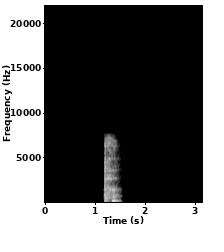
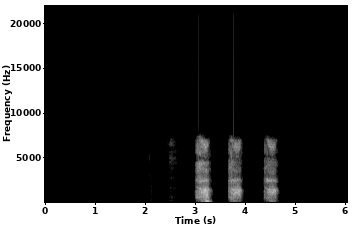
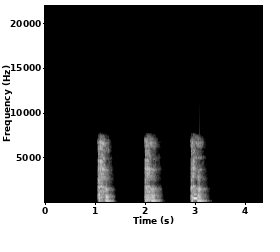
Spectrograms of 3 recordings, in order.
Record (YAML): cough_length: 3.2 s
cough_amplitude: 27948
cough_signal_mean_std_ratio: 0.23
exhalation_length: 6.1 s
exhalation_amplitude: 14316
exhalation_signal_mean_std_ratio: 0.26
three_cough_length: 4.4 s
three_cough_amplitude: 29528
three_cough_signal_mean_std_ratio: 0.33
survey_phase: beta (2021-08-13 to 2022-03-07)
age: 65+
gender: Male
wearing_mask: 'No'
symptom_none: true
smoker_status: Never smoked
respiratory_condition_asthma: true
respiratory_condition_other: false
recruitment_source: REACT
submission_delay: 2 days
covid_test_result: Negative
covid_test_method: RT-qPCR
influenza_a_test_result: Negative
influenza_b_test_result: Negative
